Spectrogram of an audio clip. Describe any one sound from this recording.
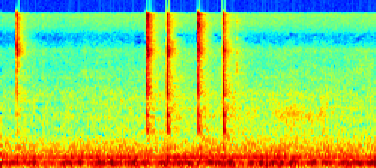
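Small buttons click sharply a few times.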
